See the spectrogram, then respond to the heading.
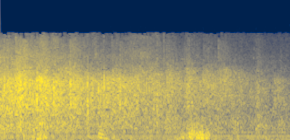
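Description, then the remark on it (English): Sustained applause from an audience welcoming a speaker, a dense, steady clatter of many hands clapping that tapers slightly toward the end, with no speech over it. “So let's just give him a warm, warm welcome.”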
